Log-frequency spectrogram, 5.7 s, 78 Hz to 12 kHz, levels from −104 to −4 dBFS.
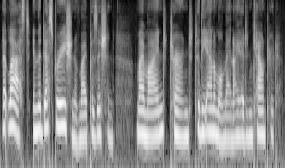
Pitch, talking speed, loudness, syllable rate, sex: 215 Hz, 190 wpm, -17 LUFS, 5.8 syllables/s, female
